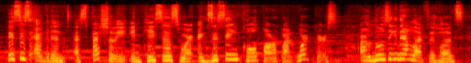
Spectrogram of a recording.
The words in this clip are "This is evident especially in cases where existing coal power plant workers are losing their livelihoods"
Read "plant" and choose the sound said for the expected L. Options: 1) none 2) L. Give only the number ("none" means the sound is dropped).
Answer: 2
